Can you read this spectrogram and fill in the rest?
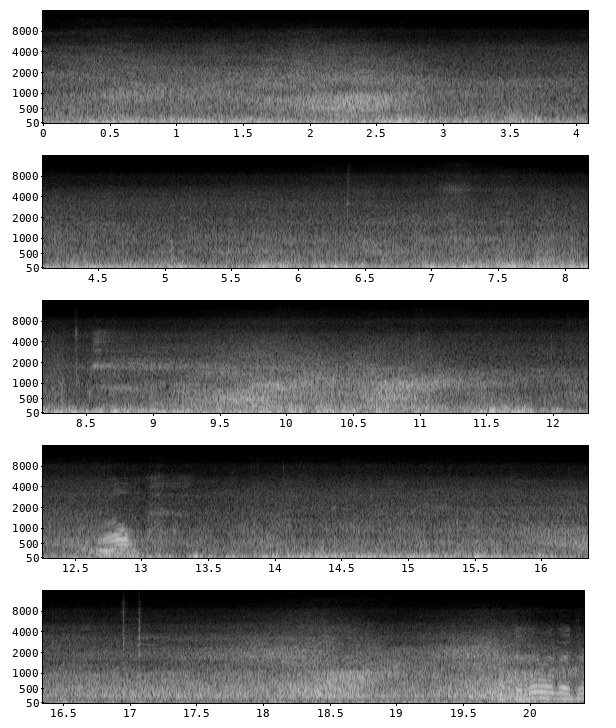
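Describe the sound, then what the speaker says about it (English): Strong, steady wind roars and buffets the microphone throughout a windy outdoor ride between Littleborough and Todmorden, with someone talking intermittently over the gusts. "Oh, I'm right in it now, this wind."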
